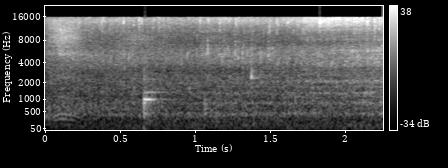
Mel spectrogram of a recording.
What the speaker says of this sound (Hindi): अब इसमें जो यखनी हमने निकाल के रखी थी वो डाल दें।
